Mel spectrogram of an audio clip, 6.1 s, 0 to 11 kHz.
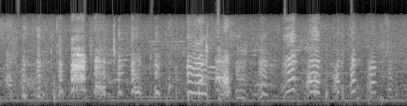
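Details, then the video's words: A pack of three-week-old puppies, born September 22, 2014, from Legendary Phantom and Lavish Habits, fight off 'The Great White Shark': a run of squeaky, harmonic yips and little rasping growls in quick bursts, with faint voices behind. "A PACK OF 3 WEEK OLD PUPPIES FIGHT OFF THE GREAT WHITE SHARK!"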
